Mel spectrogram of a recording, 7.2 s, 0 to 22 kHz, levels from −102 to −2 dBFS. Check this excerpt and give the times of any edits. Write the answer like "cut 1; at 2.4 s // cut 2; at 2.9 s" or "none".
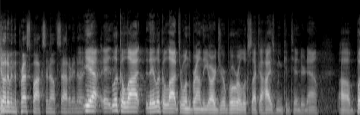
cut 1; at 1.1 s // cut 2; at 2.2 s // cut 3; at 3.5 s // cut 4; at 3.8 s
